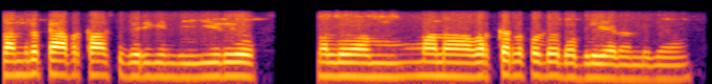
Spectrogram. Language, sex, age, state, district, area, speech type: Telugu, male, 18-30, Telangana, Khammam, urban, conversation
